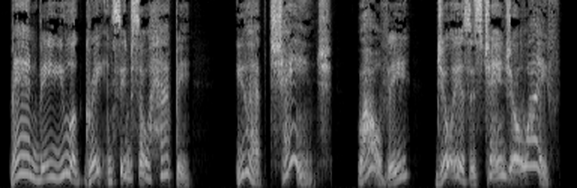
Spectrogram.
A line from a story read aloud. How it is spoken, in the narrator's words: would stare and exclaim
